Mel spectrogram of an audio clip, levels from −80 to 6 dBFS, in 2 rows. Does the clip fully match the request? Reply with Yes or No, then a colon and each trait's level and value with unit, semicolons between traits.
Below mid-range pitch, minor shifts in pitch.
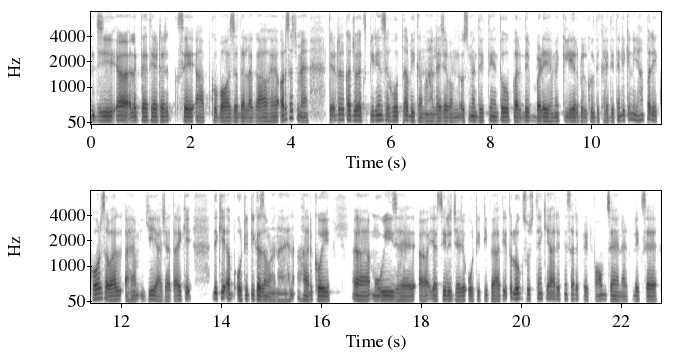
Yes: low, 105 Hz; narrow, 2.3 semitones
